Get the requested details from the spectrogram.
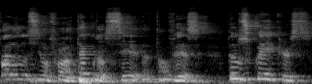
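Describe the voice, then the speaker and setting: A man speaks with a high pitch. There is audible room echo along with noticeable background noise. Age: 60s. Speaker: lecturer. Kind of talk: lecture.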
